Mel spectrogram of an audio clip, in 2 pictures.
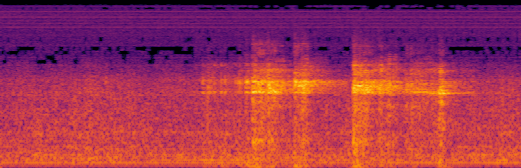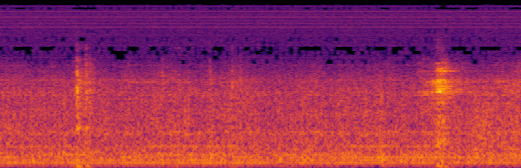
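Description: A metal mason's trowel clinking and scraping on stone and mortar as a wall is laid: a quick group of sharp clinks about two seconds in, a single tap in the middle and another near the end, over a steady low hum.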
